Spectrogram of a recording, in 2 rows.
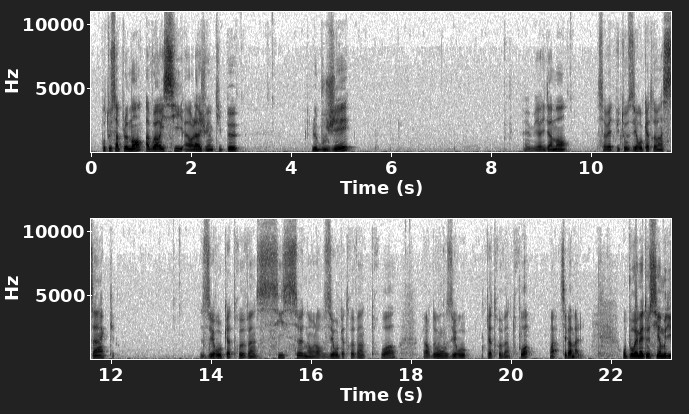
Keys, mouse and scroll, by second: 1.2-3.1 middle drag, 3.1-4.8 drag, 4.8-5.4 middle drag, 5.4-6.3 scroll up 5, 6.3-9.3 middle drag, 9.7-12.7 drag, 13.4-16.5 drag, 16.5 KP_0, 16.7 KP_Decimal, 17.3 KP_8, 18.1-21.0 drag, 21.0-21.4 scroll down 3, 21.4-23.1 middle drag, 23.1 click.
